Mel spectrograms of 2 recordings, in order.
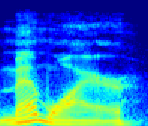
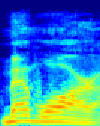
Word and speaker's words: memoir: I called it a memo wire and I've been corrected in my comment section. It's actually a a memewire. So, uh, anyway, no, I'm just kidding. Memoir. I'm screwing with the people. I'm trying to troll them back by mispronouncing their correction. It's a It's called a memoir, apparently.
